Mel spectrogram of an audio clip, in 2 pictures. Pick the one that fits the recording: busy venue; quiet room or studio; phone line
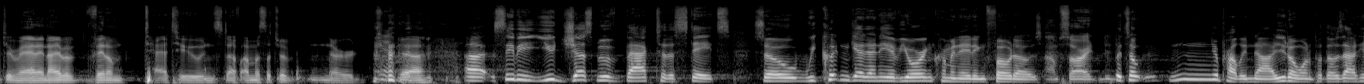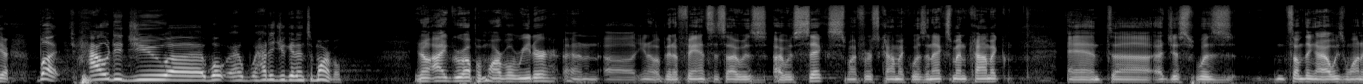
busy venue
